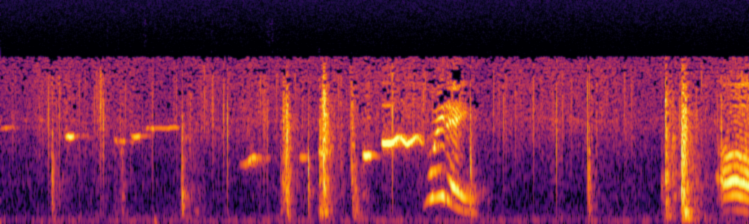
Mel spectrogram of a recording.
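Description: Someone whistles a slow tune in short, clear held notes that step up and down, broken by sharp knocking taps and a few sliding vocal sounds near the end.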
